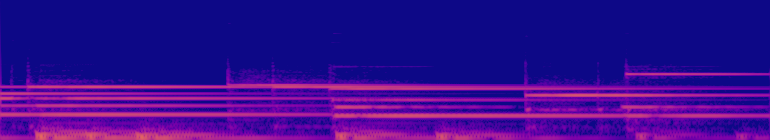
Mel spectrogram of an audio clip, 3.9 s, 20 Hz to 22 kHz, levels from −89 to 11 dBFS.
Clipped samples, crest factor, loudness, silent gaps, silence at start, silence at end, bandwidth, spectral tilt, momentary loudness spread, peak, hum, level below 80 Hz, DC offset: under 0.1%; 16 dB; -37 LUFS; none; 0 s; 0 s; 4.6 kHz; -7 dB/octave; 6 LU; -22 dBFS; none; -48 dBFS; under 0.1%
